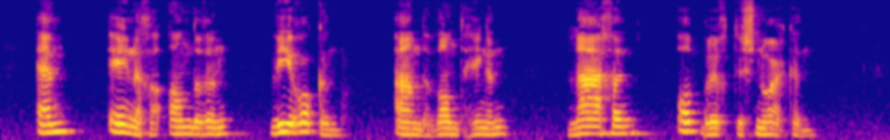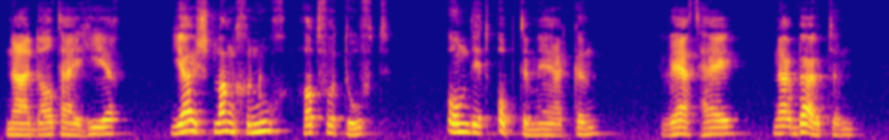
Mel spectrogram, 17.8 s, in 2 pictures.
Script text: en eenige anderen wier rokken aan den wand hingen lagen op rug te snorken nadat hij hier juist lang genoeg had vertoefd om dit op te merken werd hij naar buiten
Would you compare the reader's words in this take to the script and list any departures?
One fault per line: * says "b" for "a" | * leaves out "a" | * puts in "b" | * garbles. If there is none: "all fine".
all fine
